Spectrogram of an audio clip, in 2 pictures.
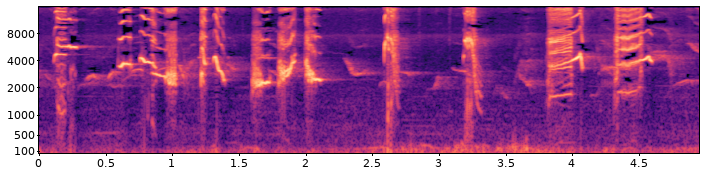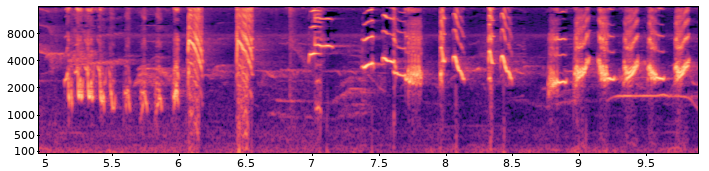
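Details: Caged white-rumped shama, a contest songbird, provoked into aggressive fighting song: rapid, busy run of high whistles, chips and harsh rasping bursts, with a short buzzy rattle midway and near-continuous delivery.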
